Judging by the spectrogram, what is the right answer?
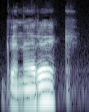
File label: excuse me, armenian western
